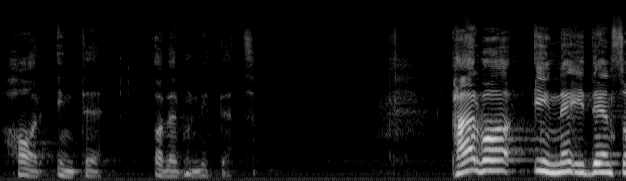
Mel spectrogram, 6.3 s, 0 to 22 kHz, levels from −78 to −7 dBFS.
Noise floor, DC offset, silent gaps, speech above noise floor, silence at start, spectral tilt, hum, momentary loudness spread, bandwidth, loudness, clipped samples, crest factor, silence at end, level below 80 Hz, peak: -65 dBFS; under 0.1%; none; 37 dB; 0.1 s; -5.5 dB/octave; none; 23 LU; 17.5 kHz; -26 LUFS; under 0.1%; 22 dB; 0 s; -70 dBFS; -8 dBFS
